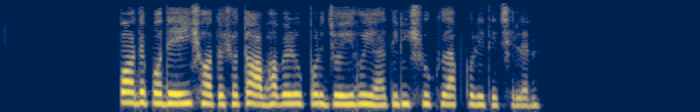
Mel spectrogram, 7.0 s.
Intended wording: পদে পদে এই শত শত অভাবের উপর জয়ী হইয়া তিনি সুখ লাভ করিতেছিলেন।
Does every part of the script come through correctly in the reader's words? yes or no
yes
